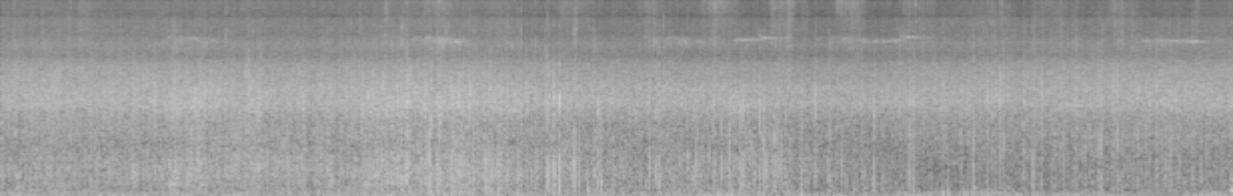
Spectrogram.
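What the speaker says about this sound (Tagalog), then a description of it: "Ulan po guys. Payong." Steady rain falls on a harvest field and patters on an umbrella, a dense continuous hiss close by with scattered drop impacts, no voices.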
